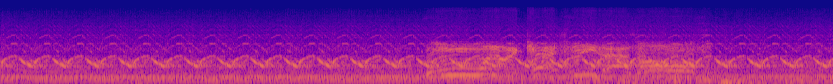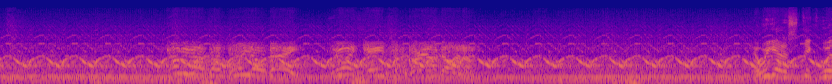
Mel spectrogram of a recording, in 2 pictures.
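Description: A siren wails in a fast, steady yelp.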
